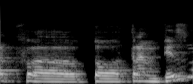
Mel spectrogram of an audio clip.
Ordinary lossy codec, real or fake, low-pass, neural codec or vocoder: MP3, 48 kbps; real; 7.2 kHz; none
